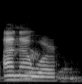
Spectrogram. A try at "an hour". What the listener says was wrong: En este caso la H no suena como en casa, que es house. Entonces, como no suena, digo an. Si sonara, digo a, como a house.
